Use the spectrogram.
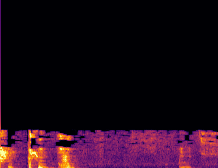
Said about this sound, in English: Occasionally, allergies fill up a bit in my lungs and have to cough it out there. Sorry.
